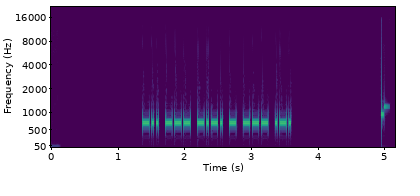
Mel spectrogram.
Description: Morse code, heard as a keyed tone, about 34 wpm, 700 Hz. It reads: DOCTOR
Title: Practice QSO - Exchange 3 - More Info - 35wpm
